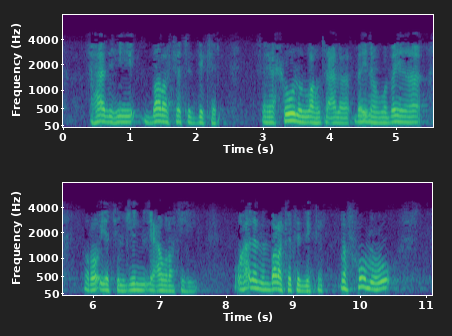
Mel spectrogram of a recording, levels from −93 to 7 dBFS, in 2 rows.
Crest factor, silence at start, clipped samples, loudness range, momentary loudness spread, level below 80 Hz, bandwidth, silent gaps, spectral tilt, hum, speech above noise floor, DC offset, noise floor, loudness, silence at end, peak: 18 dB; 0.4 s; under 0.1%; 3 LU; 13 LU; -56 dBFS; 4.7 kHz; none; -13 dB/octave; none; 32 dB; under 0.1%; -54 dBFS; -23 LUFS; 0.5 s; -6 dBFS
